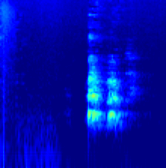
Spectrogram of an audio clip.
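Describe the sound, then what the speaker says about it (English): A single dog gives two quick barks in a row, clear and fairly close, following a brief quiet stretch with no talking over them. "That's a dog barking."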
